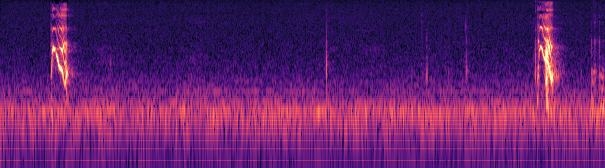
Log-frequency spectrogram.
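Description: Two sharp, sudden hiccup sounds about five seconds apart in a quiet room; typical hiccups.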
